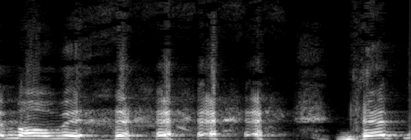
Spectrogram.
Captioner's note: laughs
